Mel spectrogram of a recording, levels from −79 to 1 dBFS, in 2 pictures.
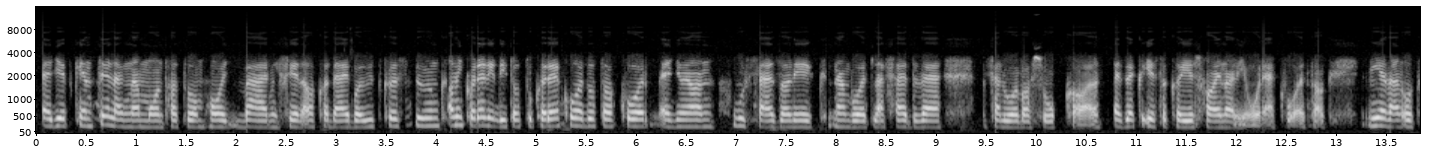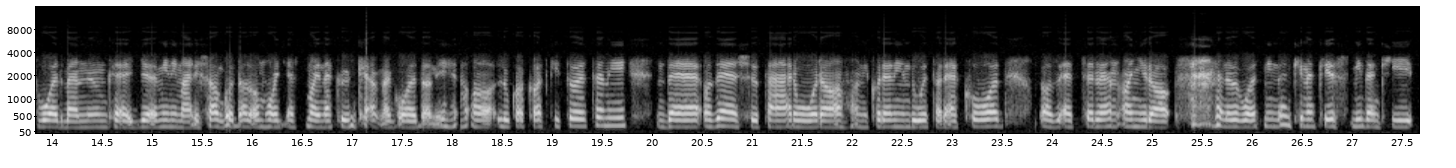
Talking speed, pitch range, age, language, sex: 130 wpm, 190-215 Hz, 30-49, Hungarian, female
